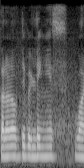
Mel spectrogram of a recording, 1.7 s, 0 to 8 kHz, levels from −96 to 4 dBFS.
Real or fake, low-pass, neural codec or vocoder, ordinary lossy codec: fake; 7.2 kHz; codec, 44.1 kHz, 7.8 kbps, Pupu-Codec; none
